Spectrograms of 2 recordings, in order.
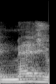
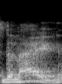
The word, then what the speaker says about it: De Meij: Most people say Meij or Meiji, but it's De Meij, and you got it right.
